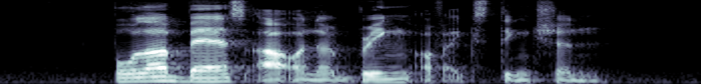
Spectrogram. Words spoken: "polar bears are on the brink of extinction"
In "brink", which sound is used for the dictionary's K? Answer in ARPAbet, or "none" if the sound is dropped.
none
